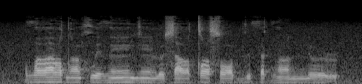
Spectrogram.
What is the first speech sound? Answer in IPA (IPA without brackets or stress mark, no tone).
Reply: ðˤ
